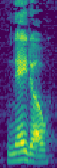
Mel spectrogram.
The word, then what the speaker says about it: Nadeau: So without further ado, I'd like to welcome Nadeau, who's here. I pronounced that right?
